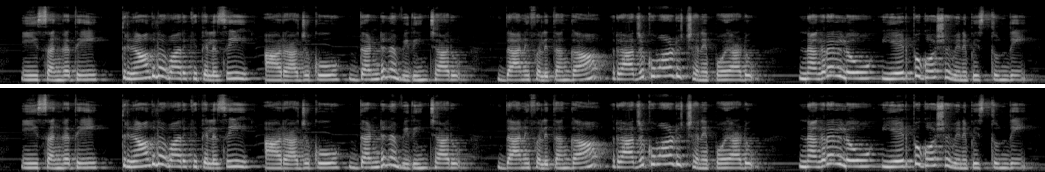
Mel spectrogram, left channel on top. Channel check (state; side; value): identical; both; correlation 1.00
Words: ఈ సంగతి త్రినాదుల వారికి తెలిసి ఆ రాజుకు దండన విధించారు. దాని ఫలితంగా రాజకుమారుడు చనిపోయాడు. నగరంలో ఏడ్పుఘోష వినిపిస్తుంది.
